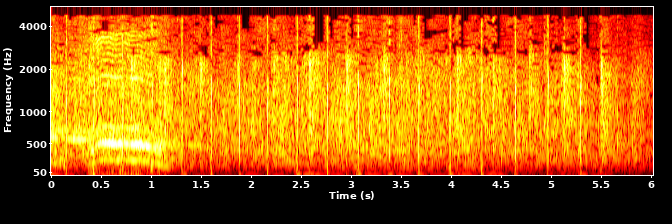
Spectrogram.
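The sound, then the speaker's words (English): Applause rises in a legislative chamber as members honour guests during a floor session. Scattered, crisp claps follow a brief voice at the start and carry on steadily and moderately loud to the end. “They're here as part of the WE activities, so give them a round of applause.”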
